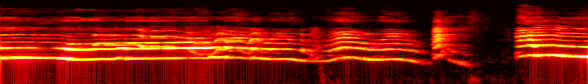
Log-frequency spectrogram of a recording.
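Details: Pet husky giving a long sustained howl that slowly sinks, then breaks into wavering, yodel-like woo sounds and a brief squeak, falls silent for a moment, and starts a new howl.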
